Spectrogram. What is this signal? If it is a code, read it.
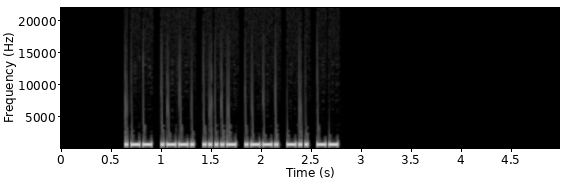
Morse code, heard as a keyed tone, about 40 wpm, 700 Hz. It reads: WP4PDM
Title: USA Call Signs - 6 Characters - Repeated 3x - 40wpm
